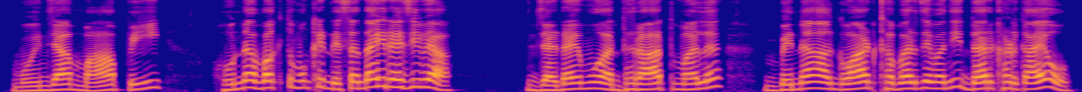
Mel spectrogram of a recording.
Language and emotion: Sindhi, surprised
